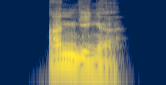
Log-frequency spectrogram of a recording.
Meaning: first/third-person singular dependent subjunctive II of angehen
- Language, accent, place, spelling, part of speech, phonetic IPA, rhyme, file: German, Germany, Berlin, anginge, verb, [ˈanˌɡɪŋə], -anɡɪŋə, De-anginge.ogg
